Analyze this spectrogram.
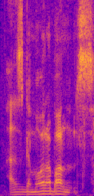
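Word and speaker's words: As Gomorrah Burns: As Gamora Burns. That's how it should be said, and if you don't say it like that, then your accent is wrong.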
